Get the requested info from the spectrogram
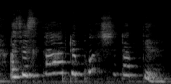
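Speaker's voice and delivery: high, soft mocking imitation; mock-dainty reporter. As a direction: parody her in a tiny high voice. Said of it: "lob is a soft versus throw".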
